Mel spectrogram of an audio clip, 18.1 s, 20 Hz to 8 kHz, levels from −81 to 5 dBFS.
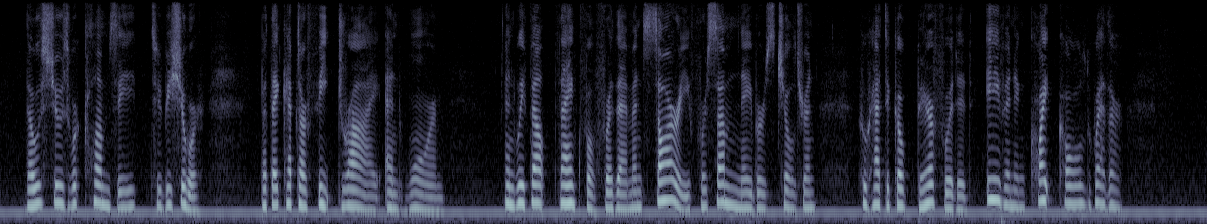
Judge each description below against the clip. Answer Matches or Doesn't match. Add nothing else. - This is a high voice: Doesn't match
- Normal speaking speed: Doesn't match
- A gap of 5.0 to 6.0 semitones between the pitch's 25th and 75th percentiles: Matches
